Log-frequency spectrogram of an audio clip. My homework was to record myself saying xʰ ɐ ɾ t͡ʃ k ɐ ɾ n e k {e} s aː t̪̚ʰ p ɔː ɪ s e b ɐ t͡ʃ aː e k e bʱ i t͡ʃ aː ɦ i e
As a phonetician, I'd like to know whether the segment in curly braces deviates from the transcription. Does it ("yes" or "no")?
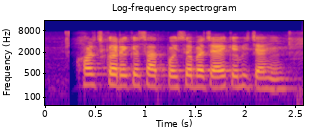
no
